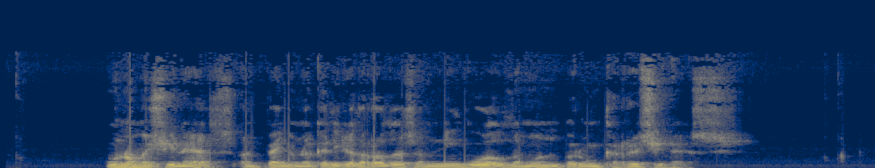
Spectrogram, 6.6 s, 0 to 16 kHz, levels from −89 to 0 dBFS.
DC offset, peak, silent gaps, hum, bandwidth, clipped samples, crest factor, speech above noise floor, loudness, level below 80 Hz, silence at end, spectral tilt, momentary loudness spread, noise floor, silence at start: under 0.1%; -12 dBFS; none; none; 11.5 kHz; under 0.1%; 16 dB; 46 dB; -27 LUFS; -50 dBFS; 1.05 s; -6.5 dB/octave; 12 LU; -72 dBFS; 0.8 s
